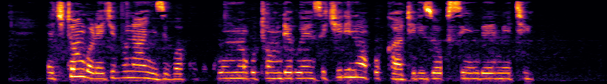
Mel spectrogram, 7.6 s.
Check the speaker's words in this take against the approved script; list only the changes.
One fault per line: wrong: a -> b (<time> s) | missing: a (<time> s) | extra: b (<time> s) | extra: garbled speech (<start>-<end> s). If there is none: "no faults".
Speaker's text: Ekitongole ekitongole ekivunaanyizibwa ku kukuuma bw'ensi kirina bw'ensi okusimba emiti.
missing: ekitongole (1.2 s)
extra: obutonde (3.1 s)
wrong: bw'ensi -> okukkaatiriza (4.6 s)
